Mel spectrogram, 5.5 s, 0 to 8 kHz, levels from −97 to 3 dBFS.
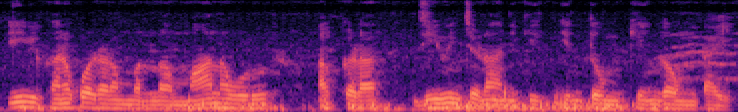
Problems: background sounds at intervals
